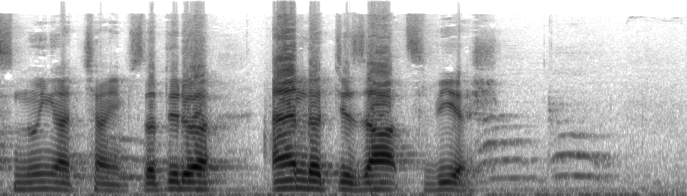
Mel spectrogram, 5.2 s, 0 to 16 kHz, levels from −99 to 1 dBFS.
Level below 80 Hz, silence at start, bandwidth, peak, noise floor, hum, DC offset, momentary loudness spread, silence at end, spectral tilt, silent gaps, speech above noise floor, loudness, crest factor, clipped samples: -40 dBFS; 0 s; 16 kHz; 0 dBFS; -37 dBFS; none; under 0.1%; 10 LU; 0.7 s; -5 dB/octave; none; 27 dB; -10 LUFS; 12 dB; 1%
